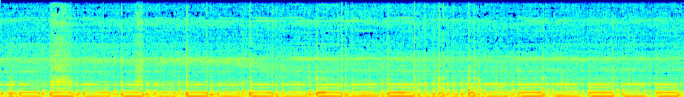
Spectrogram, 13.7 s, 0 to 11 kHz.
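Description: Snapmaker 3D printer printing, its stepper motors humming in short tones that start and stop in a regular rhythm, about three moves every two seconds, as the print head moves back and forth.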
